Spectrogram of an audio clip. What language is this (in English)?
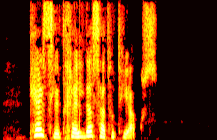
Georgian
